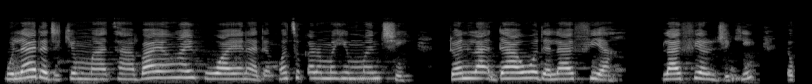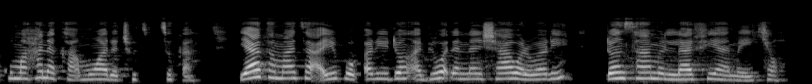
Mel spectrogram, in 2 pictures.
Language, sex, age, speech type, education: Hausa, female, 30-45, spontaneous, primary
